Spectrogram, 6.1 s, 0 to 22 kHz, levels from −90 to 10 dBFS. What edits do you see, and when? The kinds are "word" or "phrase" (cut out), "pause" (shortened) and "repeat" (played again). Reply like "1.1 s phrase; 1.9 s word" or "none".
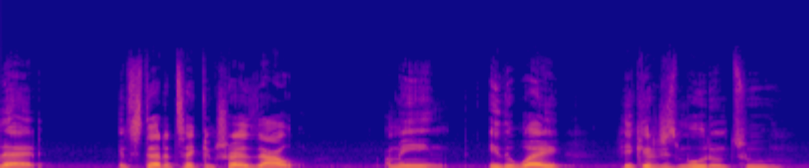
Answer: none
